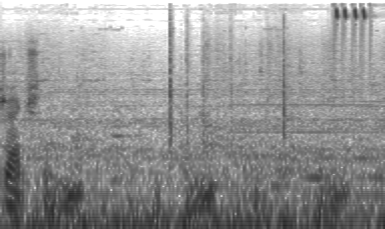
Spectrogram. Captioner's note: keys clack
